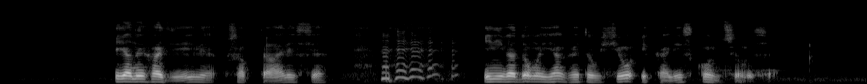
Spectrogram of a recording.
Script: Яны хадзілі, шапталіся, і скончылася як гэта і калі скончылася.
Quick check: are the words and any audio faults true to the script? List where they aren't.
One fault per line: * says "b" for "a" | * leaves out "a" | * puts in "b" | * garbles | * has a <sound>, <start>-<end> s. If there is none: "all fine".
* has a laugh, 3.5-4.6 s
* says "невядома" for "скончылася"
* puts in "ўсё"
